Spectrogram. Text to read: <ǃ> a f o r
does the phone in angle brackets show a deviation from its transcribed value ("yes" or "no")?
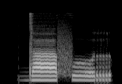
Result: yes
